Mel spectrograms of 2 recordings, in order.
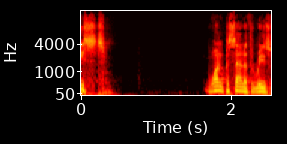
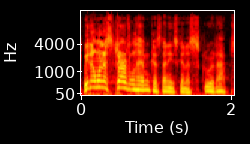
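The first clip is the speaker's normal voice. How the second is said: higher, fast mock-anxious aside; mock urgent warning; 7 semitones higher, 3 dB louder, faster than usual. Inner voice afraid of startling the golfer, mock urgent. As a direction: blurt the warning quickly and higher. Mock golf announcer breaks the hush.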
